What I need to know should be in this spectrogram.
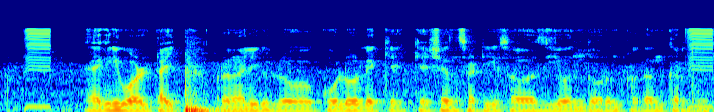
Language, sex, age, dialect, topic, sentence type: Marathi, male, 36-40, Varhadi, agriculture, statement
